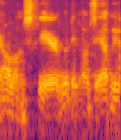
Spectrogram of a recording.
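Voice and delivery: play-acted scared, tearful, crying, pleading tone. Retelling a phone call to her kids while waiting: imitating her own crying. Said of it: "I'm crying to my kids".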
